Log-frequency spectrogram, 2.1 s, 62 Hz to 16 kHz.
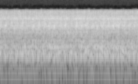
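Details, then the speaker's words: Kawasaki ZL600 four-cylinder motorcycle with new coils, tuned carbs, valves done and firing order corrected; left to warm up, not even warm, coolant not yet connected, steady smooth hum with no misses or stumbles: normal cold idle. "wow yes wow what a sound oh man what a bike guys what a bike wow it's not even warm it's not even warm bloody hell"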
